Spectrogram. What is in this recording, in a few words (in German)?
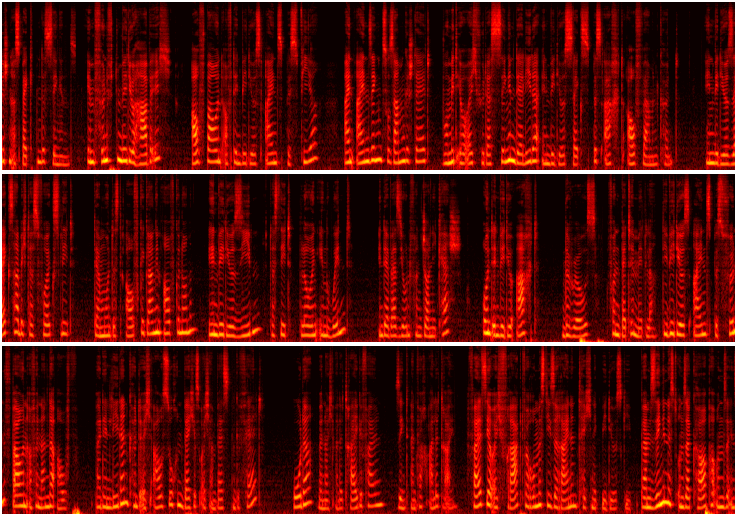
Gesang Beschreibung laut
